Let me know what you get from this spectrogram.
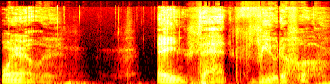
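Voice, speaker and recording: A man puts on a character voice, pitched fairly low. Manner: mocking, sinister.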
